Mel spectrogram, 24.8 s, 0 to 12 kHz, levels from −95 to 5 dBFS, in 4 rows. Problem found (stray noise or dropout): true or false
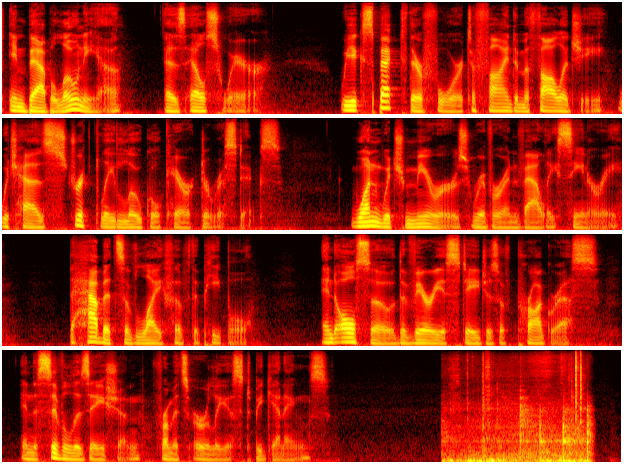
true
